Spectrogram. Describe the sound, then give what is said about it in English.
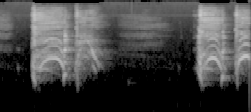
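A person coughs in two quick pairs, each harsh, voiced burst followed by a shorter one, with a pause of near silence between the pairs. “Did we hit the cough button on that?”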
